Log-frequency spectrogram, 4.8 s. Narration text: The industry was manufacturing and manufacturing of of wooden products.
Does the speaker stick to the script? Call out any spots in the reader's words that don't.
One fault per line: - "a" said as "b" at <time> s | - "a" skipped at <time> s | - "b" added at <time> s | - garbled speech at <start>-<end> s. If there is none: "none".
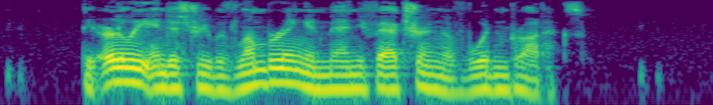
- "early" added at 0.7 s
- "manufacturing" said as "lumbering" at 1.6 s
- "of" skipped at 3.1 s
